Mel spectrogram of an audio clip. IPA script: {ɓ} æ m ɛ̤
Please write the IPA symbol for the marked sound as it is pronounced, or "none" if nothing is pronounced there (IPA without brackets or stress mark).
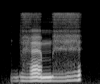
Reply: bʱ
